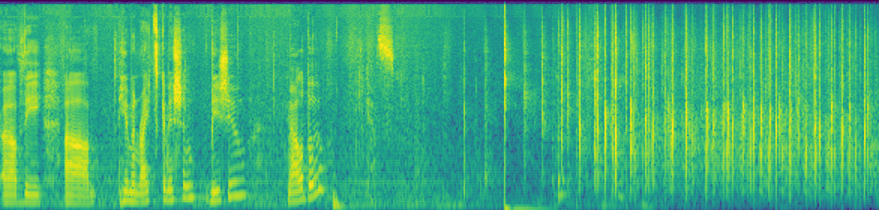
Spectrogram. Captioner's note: applause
